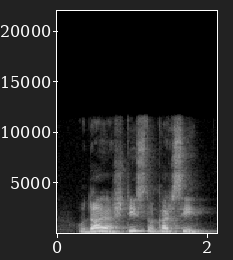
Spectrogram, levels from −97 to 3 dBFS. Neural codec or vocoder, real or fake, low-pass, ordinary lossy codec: none; real; none; none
